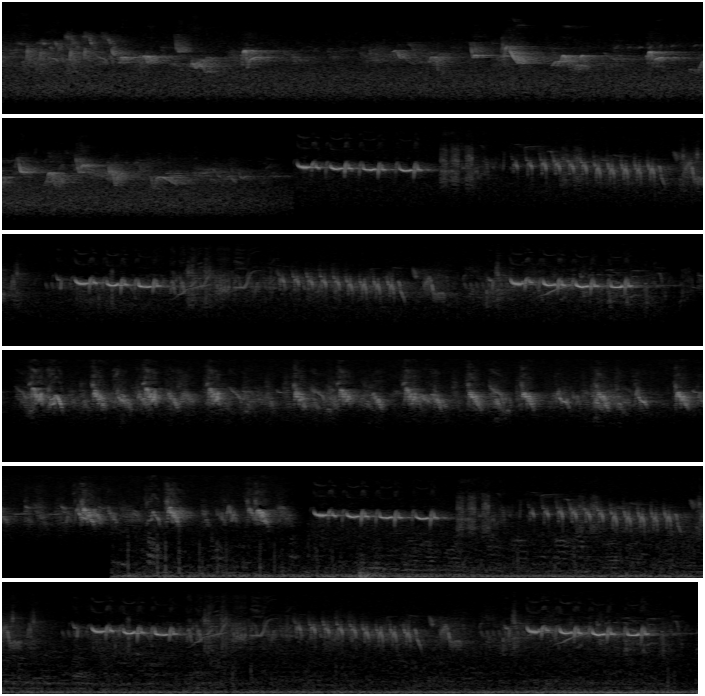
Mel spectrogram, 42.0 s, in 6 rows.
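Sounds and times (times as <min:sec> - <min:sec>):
bird whistle and trill: 0:29.2 - 0:42.0
quick bird chirps: 0:29.2 - 0:42.0.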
